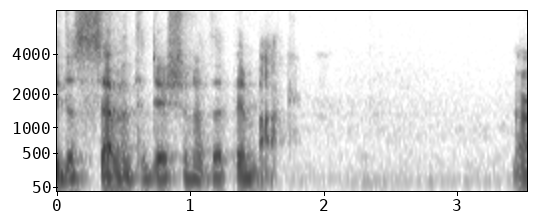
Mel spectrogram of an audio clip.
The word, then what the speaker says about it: PMBOK: on it came out in 2017 and it's pronounced pmbok you know acronyms have to have a a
